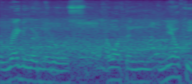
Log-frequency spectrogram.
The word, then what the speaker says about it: gnocchi: I want the gnocchi. How do you say it? Gnocchi? Ganachi.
